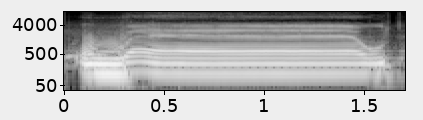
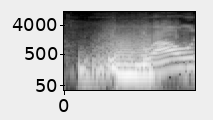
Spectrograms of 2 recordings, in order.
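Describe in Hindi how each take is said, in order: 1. स्वर खींचकर लंबा पढ़ा गया है। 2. स्वर छोटा है, खींचा हुआ नहीं। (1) "बल्कि वाव, तीन अलिफ के लिमिट में इसको खींच के पढ़ना है" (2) "इसको हम वाव नहीं बोलेंगे"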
